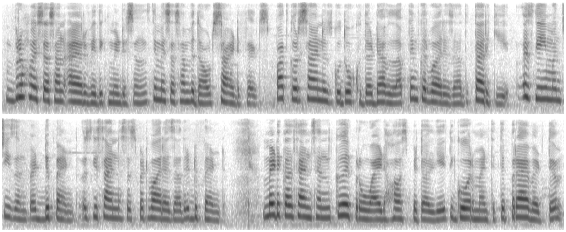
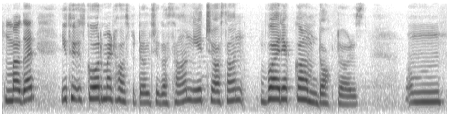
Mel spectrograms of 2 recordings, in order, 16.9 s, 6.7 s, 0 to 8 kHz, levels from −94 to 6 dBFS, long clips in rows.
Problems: background sounds at intervals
